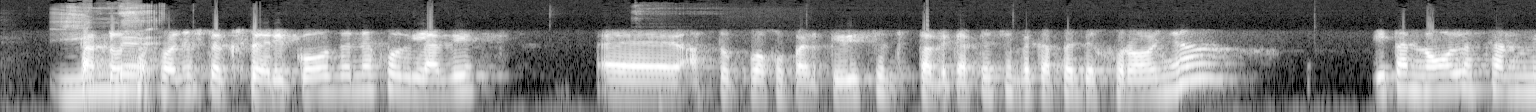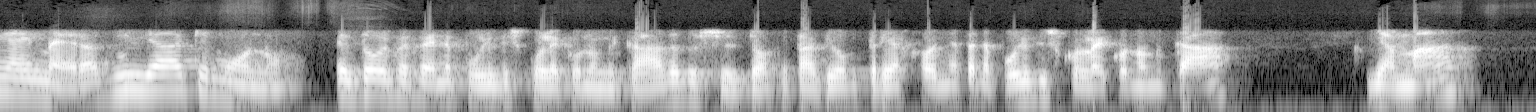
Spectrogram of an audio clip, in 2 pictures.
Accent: Attica, Greece; γιατί εγώ είμαι από Αττικής

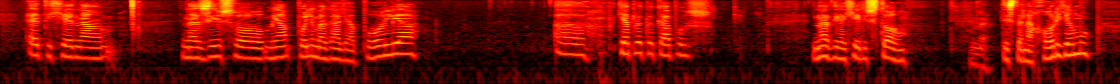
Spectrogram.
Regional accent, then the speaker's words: Greece; Και το μοβ, αλλά συνήθως εμείς έχουμε το μαύρο ως Έλληνες.

